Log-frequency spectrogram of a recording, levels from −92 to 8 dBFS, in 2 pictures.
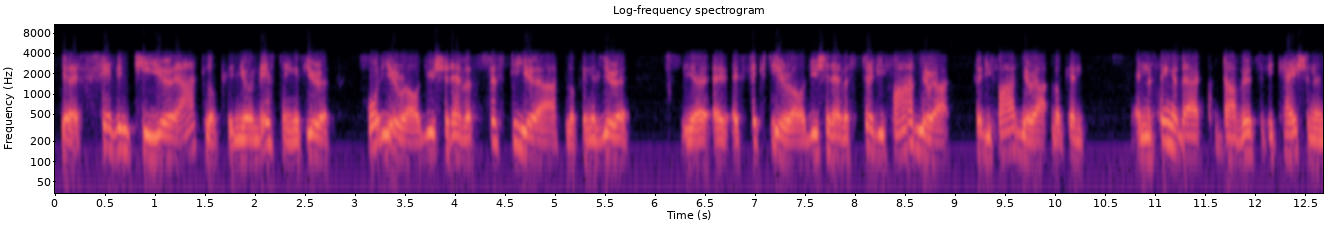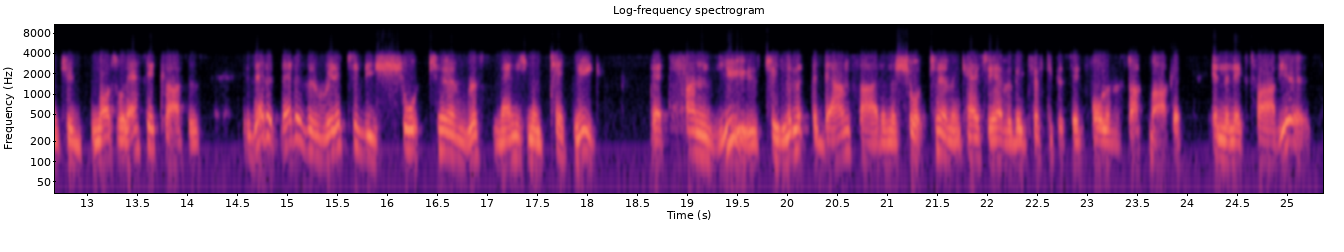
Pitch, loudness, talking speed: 130 Hz, -27 LUFS, 190 wpm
